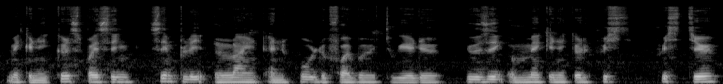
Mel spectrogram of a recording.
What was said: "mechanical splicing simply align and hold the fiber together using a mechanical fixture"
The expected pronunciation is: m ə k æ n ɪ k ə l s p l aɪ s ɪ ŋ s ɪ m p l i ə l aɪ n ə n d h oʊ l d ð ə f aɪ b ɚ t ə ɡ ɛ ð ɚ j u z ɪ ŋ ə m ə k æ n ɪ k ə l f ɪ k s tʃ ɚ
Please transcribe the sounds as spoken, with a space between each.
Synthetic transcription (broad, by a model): m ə k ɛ n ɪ k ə l s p aɪ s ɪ ŋ s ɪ m p l i ə l aɪ n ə n h oʊ l d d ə f aɪ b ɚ t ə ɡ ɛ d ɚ j u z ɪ ŋ ə m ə k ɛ n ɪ k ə l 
